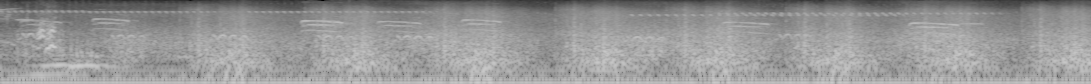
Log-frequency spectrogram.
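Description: Water splashes and swishes as a swimmer paddles steadily.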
